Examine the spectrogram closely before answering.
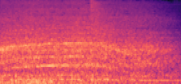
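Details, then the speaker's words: Honda Civic EF hatch, sat about two years with the tank drained, first key-on; a high, fading whir with no cranking rhythm or firing, starter spinning without turning the engine; owner suspects a bad starter or broken timing belt. "could be a broken timing belt it could be a bad starter so far the story checks out does it need a starter or is there a broken timing belt or camshaft"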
